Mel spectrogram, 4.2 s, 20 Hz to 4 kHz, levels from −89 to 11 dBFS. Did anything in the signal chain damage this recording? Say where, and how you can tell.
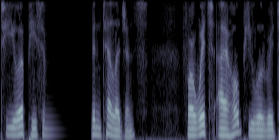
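Yes. From 0.70 to 1.38 s the speech halts, its last sound trailing off as a fading buzz into about 0.39 s of silence, then resumes exactly where it stopped with nothing lost. That is a call audio freeze, likely from delayed network packets emptying the jitter buffer.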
